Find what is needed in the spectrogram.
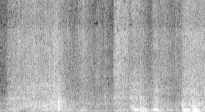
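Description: Quiet handling noise from unpacking: faint rustling and light taps of cardboard and plastic packaging. A brief low murmur of a voice comes near the end.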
